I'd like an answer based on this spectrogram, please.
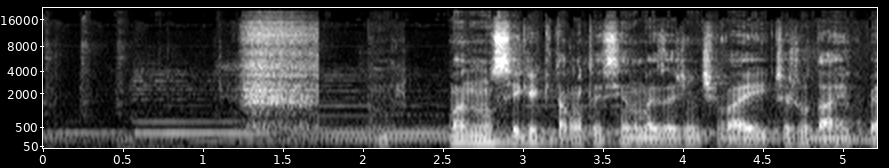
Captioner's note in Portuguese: suspiro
